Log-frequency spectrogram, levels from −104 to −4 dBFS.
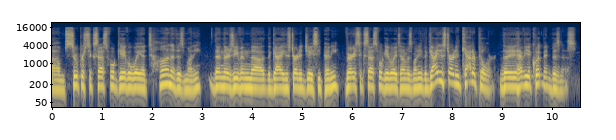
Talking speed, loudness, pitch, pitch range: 215 wpm, -18 LUFS, 160 Hz, 150-175 Hz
